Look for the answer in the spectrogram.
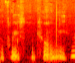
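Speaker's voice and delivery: high, timid mock plea with nervous giggles; imitated scared tittering; nervously laughing. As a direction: giggle anxiously and beg in a tiny high voice. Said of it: "Kinda, like, nervously laughing".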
